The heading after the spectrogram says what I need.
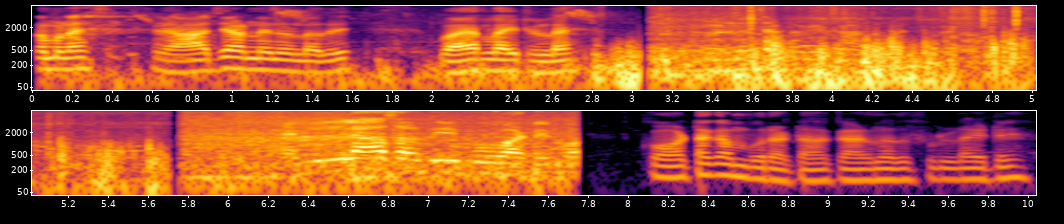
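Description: Fast chatty Kerala man over loud noise. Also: medium pitch, animated. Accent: Kerala Malayalam. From Kerala, India. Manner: chatty, addresses viewers informally. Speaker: travel vlogger. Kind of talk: casual travel vlog commentary. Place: on the move outdoors and in buses. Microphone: handheld phone. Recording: loud traffic and engine noise.

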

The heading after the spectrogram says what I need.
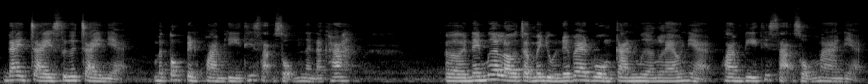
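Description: Woman vlogger chatting about the news, teasing tone, lowish voice, talks right to you. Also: muffled recording, slight background noise. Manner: chatty and teasing, addressing viewers directly. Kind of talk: casual political commentary to camera.

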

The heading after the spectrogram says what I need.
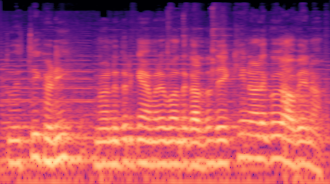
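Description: A young man playing a sneaky son in a family web drama who steals from his father, muttering in a hurried, conspiratorial way. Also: on the high side, fairly even intonation, close to an everyday voice. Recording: echoey room with loud music.

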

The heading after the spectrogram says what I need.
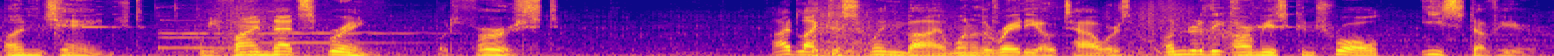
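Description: An actor in his sixties playing a gruff, remorseful old ex-general who talks tersely. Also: medium pitch, very animated, a little slow. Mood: resolute. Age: 60s. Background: music.

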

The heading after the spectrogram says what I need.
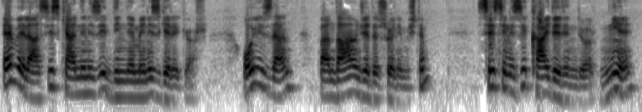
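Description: A man teaching a diction lesson, speaking didactically and repeating key points to his viewers. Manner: varies pitch and slows for emphasis. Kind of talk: instructional video lesson.

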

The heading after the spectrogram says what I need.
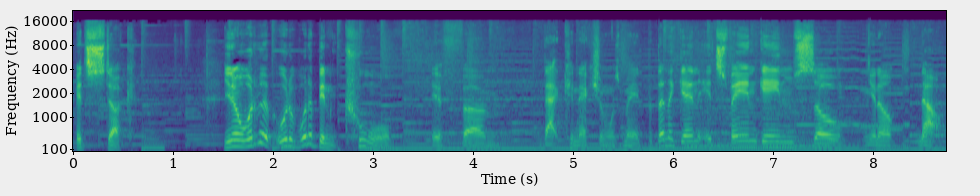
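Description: A man rambles through a casual playthrough, joking at his own expense. His pitch swings widely as he talks. Game music runs behind him. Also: sing-song, unhurried. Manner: rambling, joking, self-deprecating. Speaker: gamer playing through a fan game. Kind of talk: casual let's-play commentary.

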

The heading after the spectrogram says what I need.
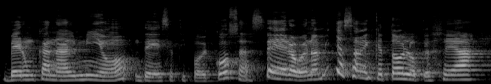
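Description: A woman's voice: medium pitch, moderate pace, pushed and bright. A woman with a Mexican accent in her thirties, chatting in a bubbly way with viewers while doing her makeup, laughing often. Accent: Mexican Spanish. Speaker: beauty vlogger. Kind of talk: casual chatty makeup vlog. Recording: echoey room.

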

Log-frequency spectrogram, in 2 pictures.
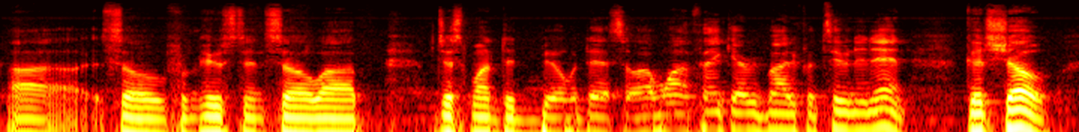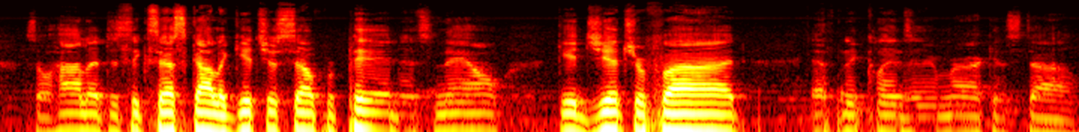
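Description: A man's voice: on the low side, flat delivery, moderate pace, dark tone. A middle-aged man hosting a radio show, talking casually and informally into a studio microphone in a small studio. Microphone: studio mic on boom arm.

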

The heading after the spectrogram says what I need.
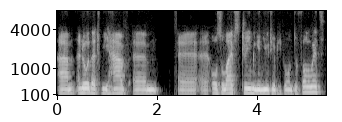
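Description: A man moderates a webinar on a video call from an indoor room. He introduces the next speaker in a somewhat high voice, stumbling and hesitating over his words with many fillers. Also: steady tone, normal speed, warm tone.

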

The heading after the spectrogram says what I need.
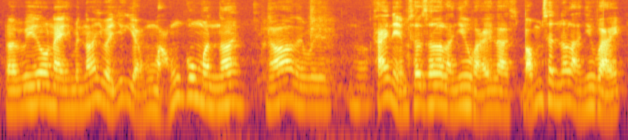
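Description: A man's voice: fast, slight background noise. A man with a thin, light voice, giving a casual singing lesson, chatty with many fillers. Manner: chatty, with many fillers and sudden pitch jumps. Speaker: singing teacher.

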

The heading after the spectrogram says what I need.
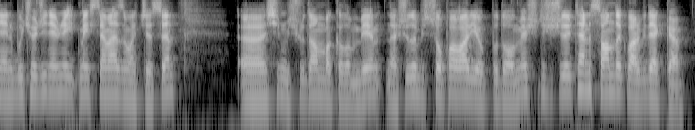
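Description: A young man in his twenties chats through a gory game with a bright, forceful voice. He reacts loudly and laughs often. His tone is smooth and clear. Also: on the high side. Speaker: gaming YouTuber. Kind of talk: casual gameplay commentary.

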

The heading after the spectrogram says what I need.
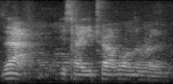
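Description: A chatty middle-aged man walks through his groceries in a hotel kitchen, joking as he goes. His voice sits at a middle pitch and bounces around the hard room. Steady background noise runs under him. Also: normal speed. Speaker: cook on a road trip. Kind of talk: casual show-and-tell vlog. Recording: echoey kitchen, clear noise.

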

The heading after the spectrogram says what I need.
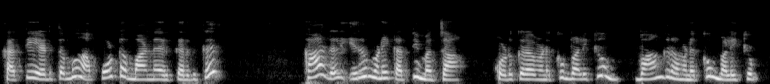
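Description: Female reader doing a reassuring male friend; husky, lo-fi. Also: on the high side, expressive, normal speed. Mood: consoling. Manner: reassuring, advising. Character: calm, consoling young man friend. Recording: tinny phone-like audio.

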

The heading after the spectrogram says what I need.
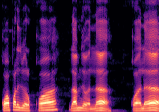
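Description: A man teaching Quran reading, sounding out each letter and syllable slowly and patiently in a step-by-step lesson. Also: fairly high pitch, steady tone, clear, resonant tone, no echo, clean studio sound. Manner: slow, drawn-out syllable-by-syllable recitation.

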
